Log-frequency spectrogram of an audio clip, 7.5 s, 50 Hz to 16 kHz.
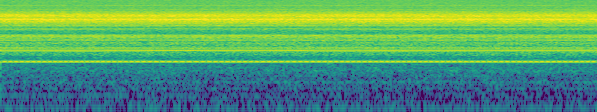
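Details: Dell CS24-SC 1U server, dual Xeon L5420, two of four 40mm San Ace fans removed, Prime95 full load: steady high-pitched whine over loud airy rush, no rattle or wobble; fans at full speed cooling CPUs.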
